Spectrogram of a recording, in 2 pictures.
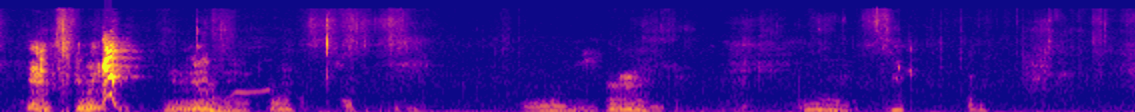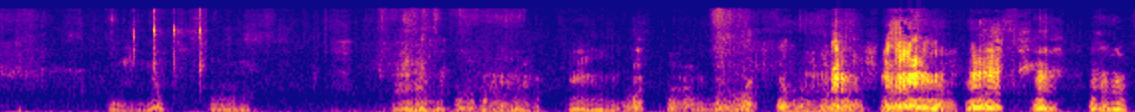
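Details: Five-week-old giant schnauzer puppies from one litter give scattered short growls and yappy barks, in bursts separated by quiet gaps, growing busier and louder toward the end.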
